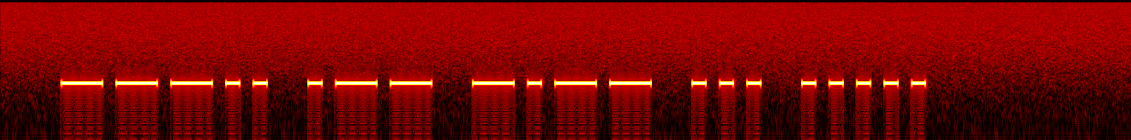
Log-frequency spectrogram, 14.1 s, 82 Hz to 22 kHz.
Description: Morse code, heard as a keyed tone, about 7 wpm, 800 Hz. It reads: 8WYS5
